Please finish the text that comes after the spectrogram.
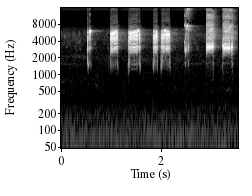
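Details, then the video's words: Black francolin voice played for caged francolins: a rapid series of loud, scratchy, buzzing notes in short bursts and pairs, roughly eight within three seconds, over a quiet background. "Kala Teetar masti aur chakri k liye behtareen awaz/Black Teetar Voice"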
